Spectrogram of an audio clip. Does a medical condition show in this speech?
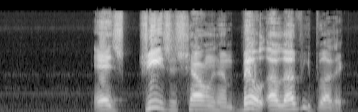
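Yes: cerebral palsy; congenital cerebral palsy.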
